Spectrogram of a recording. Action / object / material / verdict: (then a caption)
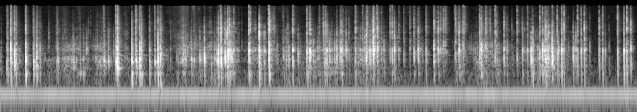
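tap / plastic bottle of tablets / plastic / none. Long nails tap rapidly on the label and blue cap of a translucent plastic Tums antacid bottle full of tablets. The result is a fast, uneven run of sharp, dry clicks with crinkly, bright edges and no ring, over a faint steady low hum.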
